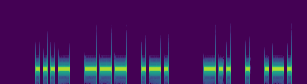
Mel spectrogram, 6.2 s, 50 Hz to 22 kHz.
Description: Morse code, heard as a keyed tone, about 16 wpm, spaced as for 14 wpm, 700 Hz. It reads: VOR DER
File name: Morsekurs / Witze / Witz 12 Mai, 2020 70 F80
